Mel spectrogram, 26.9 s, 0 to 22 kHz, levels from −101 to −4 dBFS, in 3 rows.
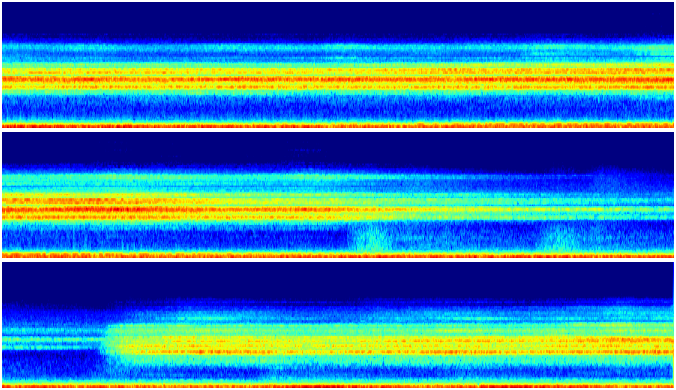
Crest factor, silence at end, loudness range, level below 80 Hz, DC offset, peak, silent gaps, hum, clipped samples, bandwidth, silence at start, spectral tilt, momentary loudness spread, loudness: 16 dB; 0 s; 11 LU; -22 dBFS; under 0.1%; -2 dBFS; none; none; under 0.1%; 5.6 kHz; 0 s; -5.5 dB/octave; 12 LU; -19 LUFS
